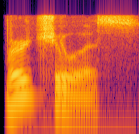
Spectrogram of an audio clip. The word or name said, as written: virtuous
